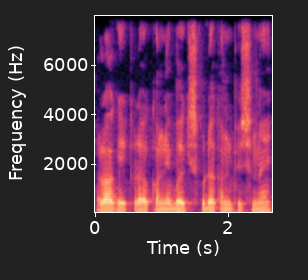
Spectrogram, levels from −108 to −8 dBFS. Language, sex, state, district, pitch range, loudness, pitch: Telugu, male, Andhra Pradesh, Sri Satya Sai, 100-110 Hz, -19 LUFS, 105 Hz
